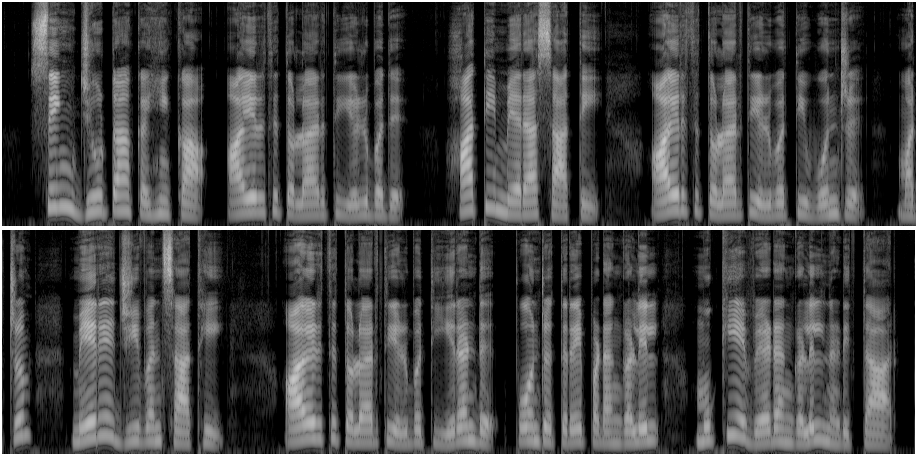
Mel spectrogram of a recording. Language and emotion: Tamil, neutral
